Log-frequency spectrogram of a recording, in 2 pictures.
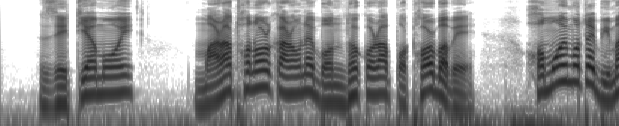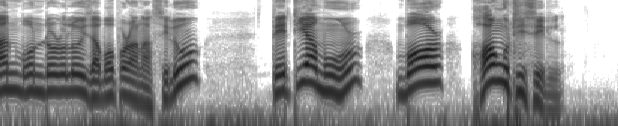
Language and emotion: Assamese, angry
